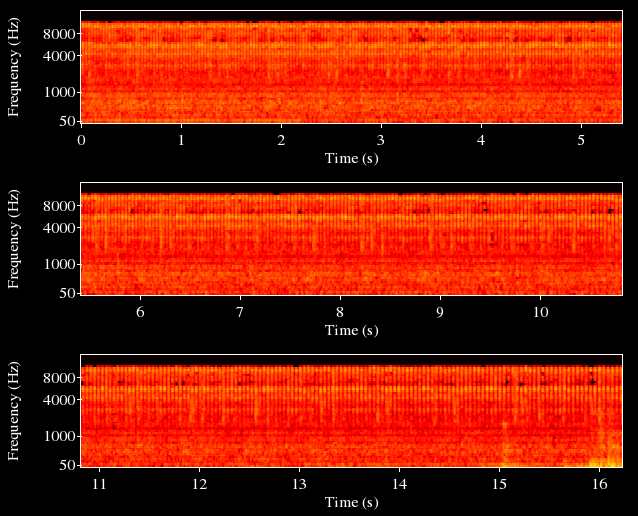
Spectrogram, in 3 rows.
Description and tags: bike cvrk2
Riding a bike without pedalling
bike, bicycle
